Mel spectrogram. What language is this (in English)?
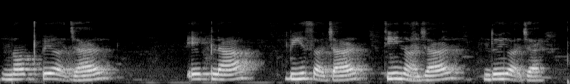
Nepali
